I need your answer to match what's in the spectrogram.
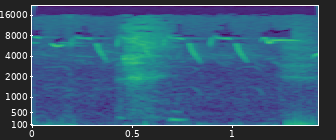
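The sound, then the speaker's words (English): A chiffchaff sings a short run of high, thin notes, about five in a steady, see-sawing rhythm, fairly clear, over a faint low rumble. “It looks like it takes all of its might to chiff chaff, chiff.”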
